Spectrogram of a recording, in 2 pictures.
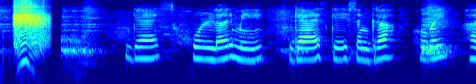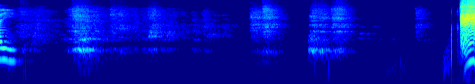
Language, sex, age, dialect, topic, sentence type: Magahi, female, 25-30, Central/Standard, banking, statement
